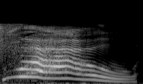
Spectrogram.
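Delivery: high, loud crowd-like exclamation. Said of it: "everyone goes".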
